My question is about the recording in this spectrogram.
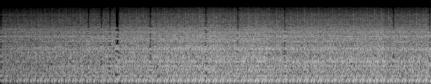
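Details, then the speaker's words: John Deere riding mower after cleaning out mouse debris and reassembly, previously surging and stalling after 10 minutes: steady, even low idle with no hunting. "good trying to turn the idle speed down but that's probably low as it wants to go but it's not hunting"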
